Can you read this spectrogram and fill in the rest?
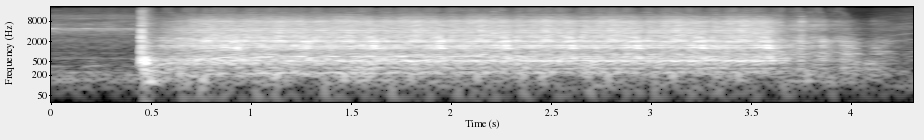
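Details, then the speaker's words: Compression test on cylinder two of an engine that sat for a while: steady even cranking, reads 150 PSI, 10 PSI different from cylinder one, a little much but not uncommon after sitting; healthy. "That one's right at 150. 10 PSI different from cylinder number one. That's a little much, but not uncommon for an engine that sat around for a little while."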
